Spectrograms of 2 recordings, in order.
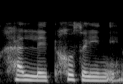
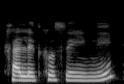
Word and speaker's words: Khaled Hosseini: Y también para que si andan por ahí otros expertos en la obra de Khaled Hosseini, tengo entendido que la pronunciación correcta por ser afgano es Khaled Hosseini, ¿no? O sea, la K no suena, más bien la H como una J, entonces Khaled Hosseini.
